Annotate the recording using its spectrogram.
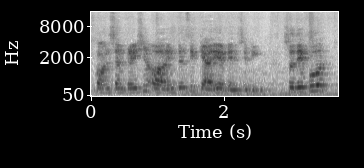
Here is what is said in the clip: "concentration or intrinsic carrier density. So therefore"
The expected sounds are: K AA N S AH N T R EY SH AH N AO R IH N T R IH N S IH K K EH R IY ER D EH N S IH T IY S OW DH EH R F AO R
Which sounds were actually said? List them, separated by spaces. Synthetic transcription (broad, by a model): K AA N S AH N T R EY SH AH N AO R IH N T IH N S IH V K EH R IY ER D EH N S IH T IY S OW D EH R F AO R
